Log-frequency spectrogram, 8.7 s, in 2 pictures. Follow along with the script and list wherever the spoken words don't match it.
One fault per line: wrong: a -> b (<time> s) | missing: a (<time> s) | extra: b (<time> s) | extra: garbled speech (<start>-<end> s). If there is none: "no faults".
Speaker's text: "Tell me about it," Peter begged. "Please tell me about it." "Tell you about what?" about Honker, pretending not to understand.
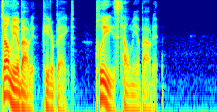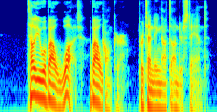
no faults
